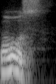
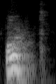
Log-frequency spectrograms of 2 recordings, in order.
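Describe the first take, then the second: First: The word ends with an s sound. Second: The word ends with a t sound. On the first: The speaker calls it wrong. "इसको लिखेंगे तो ओस" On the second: The speaker calls it right. "लेकिन पढ़ेंगे ओत"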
